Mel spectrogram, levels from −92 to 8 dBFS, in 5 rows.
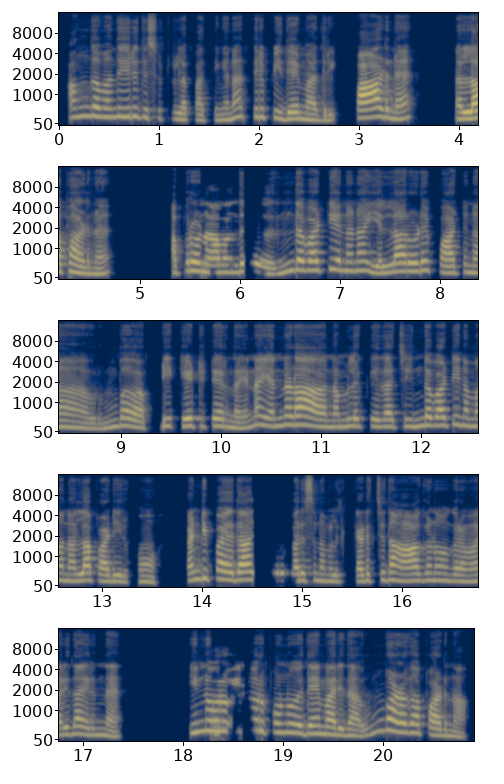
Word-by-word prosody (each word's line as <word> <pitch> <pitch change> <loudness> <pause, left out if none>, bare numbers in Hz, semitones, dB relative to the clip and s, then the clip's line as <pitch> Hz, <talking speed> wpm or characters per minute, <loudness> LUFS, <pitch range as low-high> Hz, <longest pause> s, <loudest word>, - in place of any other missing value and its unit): அங்க 305 +2 -4
வந்து 275 +1 -2
இறுதி 285 -3 -4
சுற்றுல 210 -5 -7
பார்த்தீங்கன்னா, 180 +6 -6
திருப்பி 275 -2 -6
இதே 215 +1 +2
மாதிரி, 175 -1 -3 0.3
பாடுனேன், 255 -3 +6 0.5
நல்லா 220 +3 +8
பாடுனேன். 200 -4 0 0.7
அப்புறம், 280 -1 +3
நான் 230 0 +4
வந்து 230 +3 0 0.4
இந்த 300 +4 +2
வாட்டி 300 +3 +2
என்னன்னா 290 0 -2 0.2
எல்லாரோடை 270 +5 +2
பாட்டும், 215 +2 0
நான் 195 -6 -3
ரொம்ப 210 +8 -6 0.2
அப்படியே 245 +6 -9
கேட்டுட்டே 245 -1 0
இருந்தேன். 185 -5 -4
ஏன்னா, 260 +7 -3
என்னடா 285 +3 +4 0.3
நம்மளுக்கு 240 +2 -5
ஏதாச்சு 225 +1 -3
இந்த 265 +3 -1
வாட்டி 265 +2 +1
நம்ம 240 -1 -2
நல்லா 235 +2 +3
பாடிருக்கோம். 190 -2 -3 0.3
கண்டிப்பா 280 +2 +2
ஏதாச்சு 250 +1 +4 0.2
ஒரு 475 - -7
பரிசு 230 +1 -1
நம்மளுக்கு 205 -1 -7
கிடைச்சி 220 +3 -4
தான் 225 -3 +3
ஆகணுங்கிற 225 -2 -2
மாதிரி 215 +3 -2
தான் 245 -2 0
இருந்தேன். 195 -6 -5 0.8
இன்னொரு 340 0 +3
இன்னொரு 355 -1 -3
பொண்ணும் 295 -2 0
இதே 260 0 +1
மாதிரி 220 -2 +3
தான் 180 -3 -1
ரொம்ப 335 +8 -9
அழகா 295 -2 +3
பாடுனா. 195 -7 0
235 Hz, 150 wpm, -21 LUFS, 210-275 Hz, 0.8 s, நல்லா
